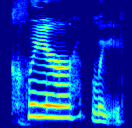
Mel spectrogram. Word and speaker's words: clearly: So first of all clear is the part we stress. So we say clearly.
